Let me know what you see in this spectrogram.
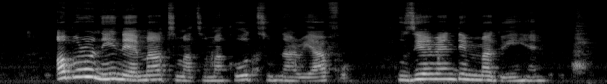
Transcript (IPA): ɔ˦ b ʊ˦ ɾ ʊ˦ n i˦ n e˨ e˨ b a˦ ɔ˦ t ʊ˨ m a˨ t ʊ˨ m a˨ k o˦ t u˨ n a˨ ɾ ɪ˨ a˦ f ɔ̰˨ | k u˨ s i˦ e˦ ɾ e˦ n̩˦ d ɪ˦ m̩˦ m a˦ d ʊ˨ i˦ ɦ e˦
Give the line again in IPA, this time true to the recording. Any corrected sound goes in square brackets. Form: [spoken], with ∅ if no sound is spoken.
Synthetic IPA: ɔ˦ b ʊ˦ ɾ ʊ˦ n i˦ n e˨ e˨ [m] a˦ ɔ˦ t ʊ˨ m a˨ t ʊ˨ m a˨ k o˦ t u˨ n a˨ ɾ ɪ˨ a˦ f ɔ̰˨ | k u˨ [z] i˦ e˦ ɾ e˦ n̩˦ d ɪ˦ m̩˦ m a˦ d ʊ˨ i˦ ɦ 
